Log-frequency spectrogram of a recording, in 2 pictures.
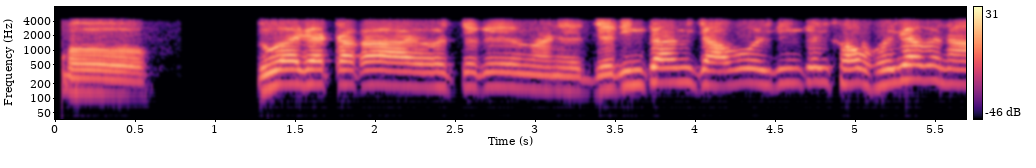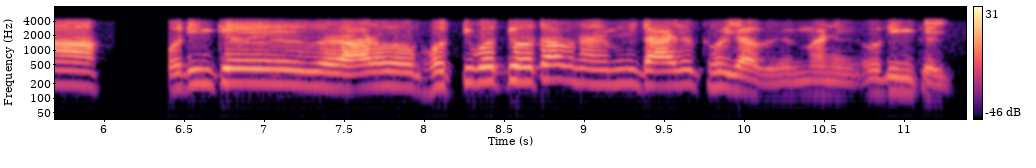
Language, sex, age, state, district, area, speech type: Bengali, male, 30-45, West Bengal, Howrah, urban, conversation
